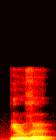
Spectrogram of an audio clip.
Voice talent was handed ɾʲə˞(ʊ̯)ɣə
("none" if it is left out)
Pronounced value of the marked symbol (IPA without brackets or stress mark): ʊ̯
